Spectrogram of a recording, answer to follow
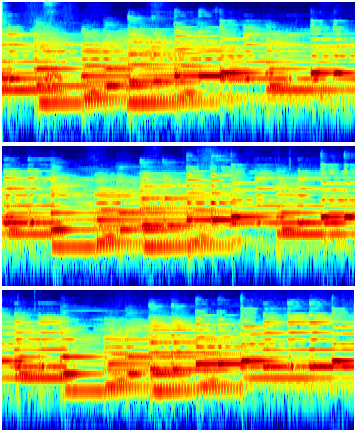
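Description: Upright piano played solo: sustained chords over a low bass line that moves in a repeating pattern.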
